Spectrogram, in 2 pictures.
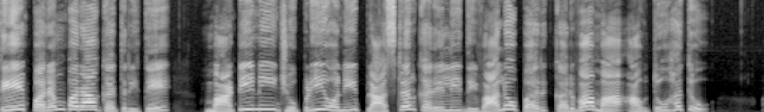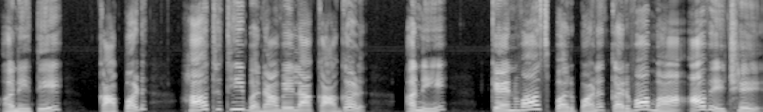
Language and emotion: Gujarati, neutral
